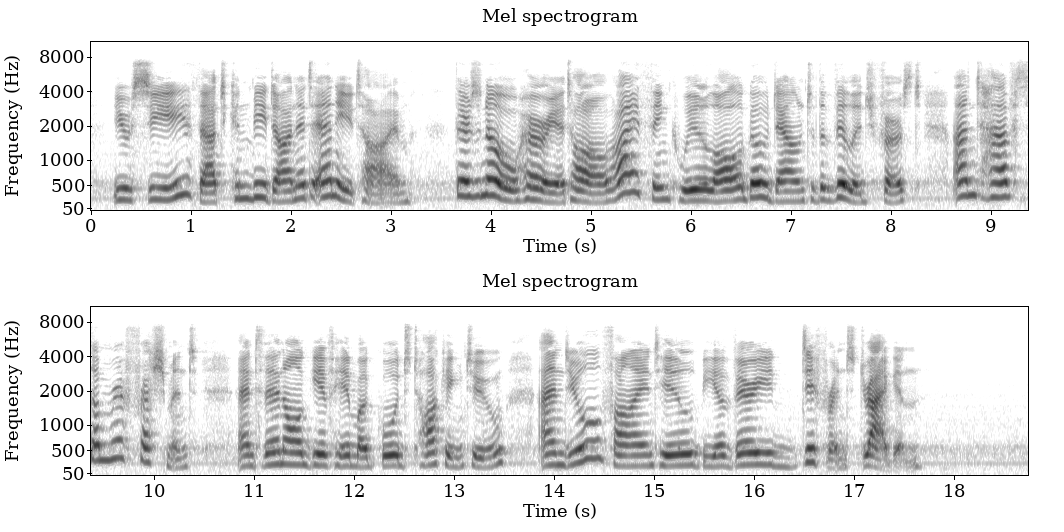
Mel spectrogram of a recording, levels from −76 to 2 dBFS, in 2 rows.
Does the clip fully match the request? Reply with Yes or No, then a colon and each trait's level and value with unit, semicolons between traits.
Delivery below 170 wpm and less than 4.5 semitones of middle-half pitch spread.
No: average, 145 wpm; average, 5.1 semitones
